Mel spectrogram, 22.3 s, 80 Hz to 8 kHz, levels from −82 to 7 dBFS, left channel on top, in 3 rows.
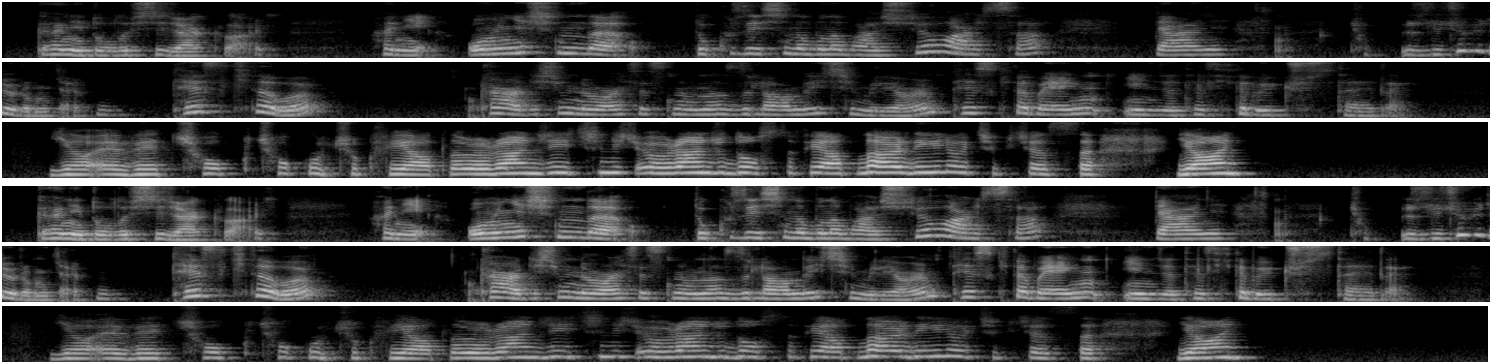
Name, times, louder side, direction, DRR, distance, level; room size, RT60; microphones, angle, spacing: voice 1, 0.2-1.3 1.9-3.2 3.5-5.2 5.8-6.2 7.0-8.0 8.3-9.1 9.8-14.5, right 4 dB, 70° right, 0.6 m, -26 dB
voice 2, 15.1-21.1, left 6 dB, 80° left, 0.5 m, -22 dB
4.0 x 3.8 x 2.5 m
head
